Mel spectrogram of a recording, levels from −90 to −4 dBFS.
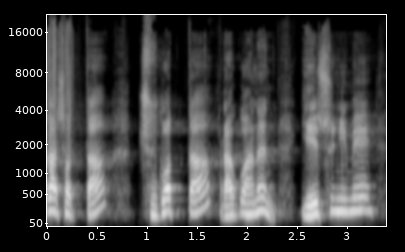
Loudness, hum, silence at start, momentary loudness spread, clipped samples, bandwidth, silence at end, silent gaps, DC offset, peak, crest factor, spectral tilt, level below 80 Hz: -23 LUFS; none; 0 s; 8 LU; under 0.1%; over 20 kHz; 0.15 s; none; under 0.1%; -4 dBFS; 18 dB; -5 dB/octave; -74 dBFS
